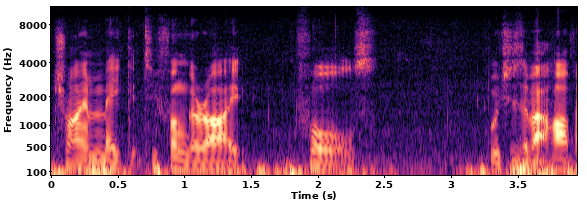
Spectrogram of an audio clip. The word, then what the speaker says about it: Whangarei: get it to uh funguru Christine's referring to my horrendous pronunciation of a place in New Zealand where we're staying called whangarei but I keep calling it we might try and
